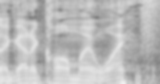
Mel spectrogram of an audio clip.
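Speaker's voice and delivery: ordinary talk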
